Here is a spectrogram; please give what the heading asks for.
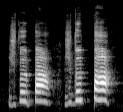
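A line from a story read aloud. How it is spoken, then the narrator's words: Shouting. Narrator (French): criait Michael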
